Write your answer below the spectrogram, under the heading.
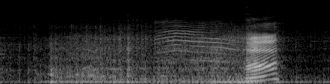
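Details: A homeless, hungry cat that lost its family gives one short, loud, arching meow near the end, after a stretch of murmured Bengali speech and low engine rumble.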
